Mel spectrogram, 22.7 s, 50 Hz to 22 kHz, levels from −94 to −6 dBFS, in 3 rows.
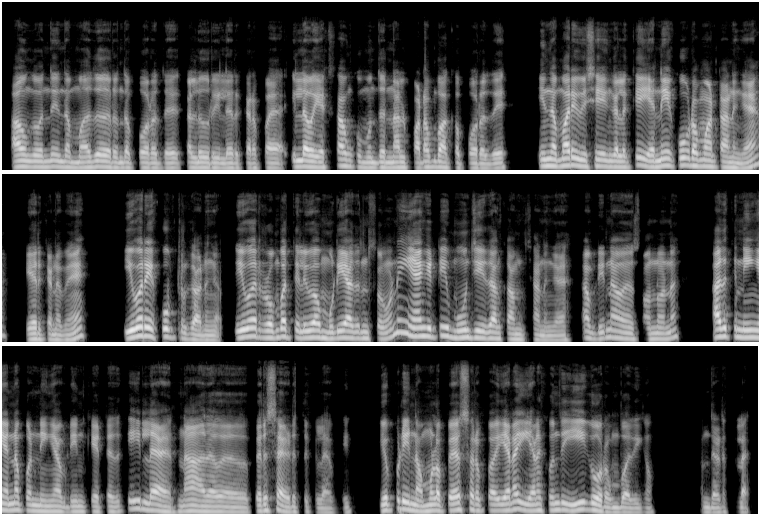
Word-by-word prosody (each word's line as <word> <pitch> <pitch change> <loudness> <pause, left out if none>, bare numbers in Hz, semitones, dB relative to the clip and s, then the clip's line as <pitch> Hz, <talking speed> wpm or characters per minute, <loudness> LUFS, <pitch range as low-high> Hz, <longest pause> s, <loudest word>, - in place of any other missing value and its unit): அவங்க 135 -1 +2
வந்து 130 +2 -2
இந்த 130 - -1
மது 125 +3 0
அருந்த 120 -1 -2
போறது 115 -1 -2 0.2
கல்லூரியில 115 -2 -1
இருக்கிறப்ப, 110 +1 -6 0.3
இல்ல 140 0 +4 0.2
எக்ஸாம்க்கு 145 0 -3
முந்துன 120 0 -1
நாள் 120 0 -3
படம் 130 +2 -2
பார்க்க 115 -4 -4
போறது." 110 0 -2 0.5
இந்த 155 - +4
மாரி 170 +1 +5
விஷயங்களுக்கு 135 0 0
என்னையும் 150 +3 +2
கூப்பிட 170 -2 +2
மாட்டானுங்க, 125 -5 0 0.4
ஏற்கனவே. 120 0 -2 0.5
இவரையும் 195 0 +6
கூப்பிட்டுருக்கானுங்க. 125 - -2 0.2
இவர் 190 +1 +4
ரொம்ப 165 +4 +2
தெளிவா 160 +1 +3
முடியாதுன்னு 150 -1 +3
சொன்ன 135 -1 -4
உடனே, 280 - -2
"என்கிட்டேயும் 195 -1 +3
மூஞ்சிய 160 -2 +1
தான் 140 -2 0
காண்பிச்சானுங்க" 115 -4 -4 0.3
அப்படின்னு 150 +3 -2
அவன் 135 -4 -1
சொன்ன 130 +1 -3
உடனே, 140 +5 -3 0.4
"அதுக்கு 185 +1 +3
நீங்க 170 0 +3
என்ன 155 +1 +1
பண்ணினீங்க?" 130 -3 0
அப்படின்னு 120 +2 -4
கேட்டதுக்கு, 120 +5 -4
"இல்ல 155 -2 +3 0.3
நான் 130 0 +3
அதை 120 -1 +1 0.4
பெரிசா 140 +1 0
எடுத்துக்கல" 110 -3 -9
அப்படின்னு. 105 +6 -17 0.3
எப்படி 170 +5 +1
நம்மள 140 +3 +2
பேசுறப்ப? 150 -2 0
ஏன்னா 175 +4 +4 0.2
எனக்கு 150 +1 -2
வந்து 160 0 0
ஈகோ 160 -3 +2
ரொம்ப 105 +1 -4
அதிகம், 100 +1 -10 0.5
அந்த 105 -1 -7
இடத்துல. 105 -2 -9
135 Hz, 160 wpm, -24 LUFS, 115-155 Hz, 0.5 s, இவரையும்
